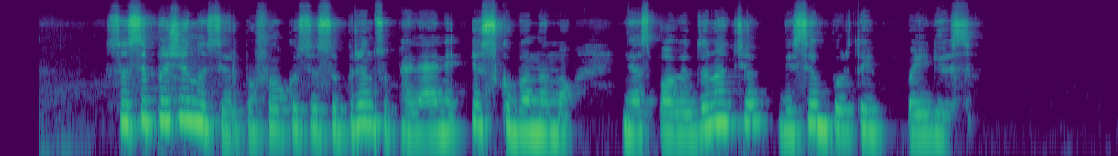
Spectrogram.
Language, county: Lithuanian, Kaunas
